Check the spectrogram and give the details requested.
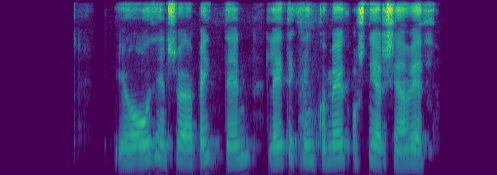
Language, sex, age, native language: Icelandic, female, 40-49, Icelandic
